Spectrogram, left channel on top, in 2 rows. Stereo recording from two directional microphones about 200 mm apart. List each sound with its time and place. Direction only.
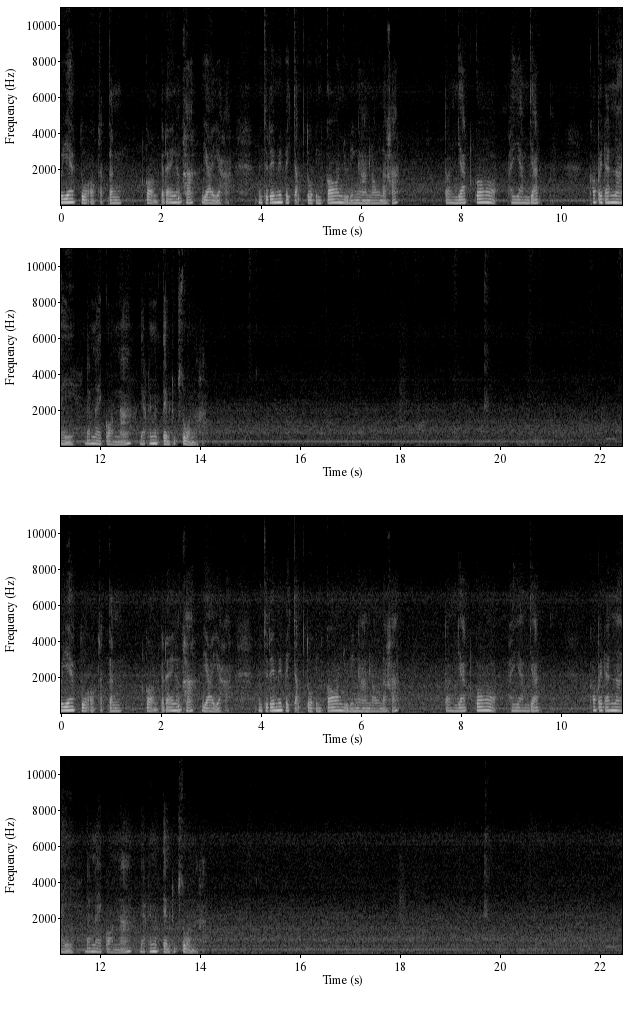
0.0 s speech: 15° left (ahead or behind)
10.6 s speech: 20° left (ahead or behind)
